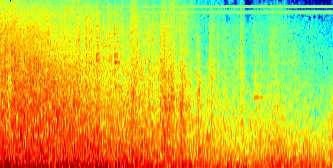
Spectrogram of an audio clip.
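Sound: car bomb explosion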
